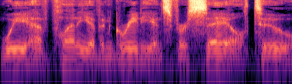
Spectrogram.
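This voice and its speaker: The speaker puts on a raspy character voice. Intonation stays fairly even. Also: man, very deep, low pitch for a man, moderate pace. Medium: video game. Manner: terse, folksy.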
